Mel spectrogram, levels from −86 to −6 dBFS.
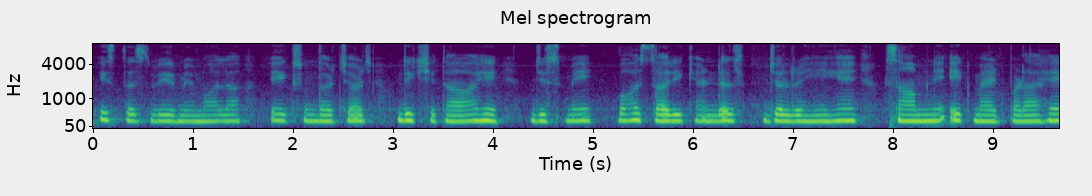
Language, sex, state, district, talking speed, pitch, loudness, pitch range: Hindi, female, Maharashtra, Aurangabad, 130 wpm, 180 Hz, -26 LUFS, 170-185 Hz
